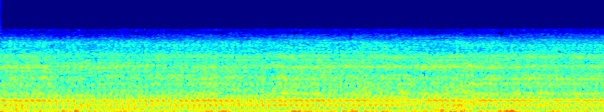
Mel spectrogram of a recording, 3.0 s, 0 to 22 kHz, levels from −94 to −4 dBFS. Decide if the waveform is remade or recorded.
recorded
